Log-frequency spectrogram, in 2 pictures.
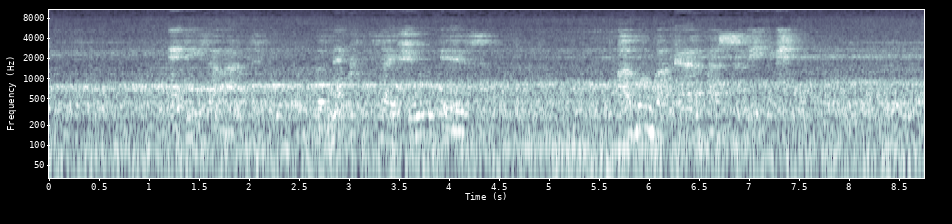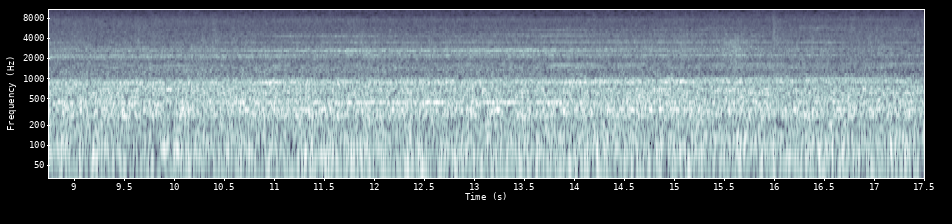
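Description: A train rumbles along steadily, heard from inside.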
